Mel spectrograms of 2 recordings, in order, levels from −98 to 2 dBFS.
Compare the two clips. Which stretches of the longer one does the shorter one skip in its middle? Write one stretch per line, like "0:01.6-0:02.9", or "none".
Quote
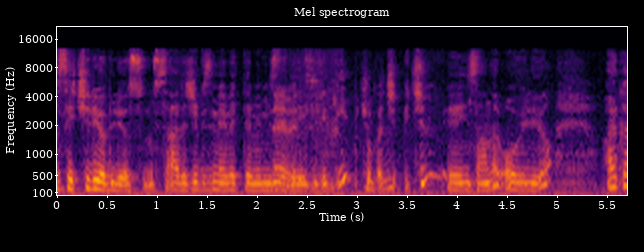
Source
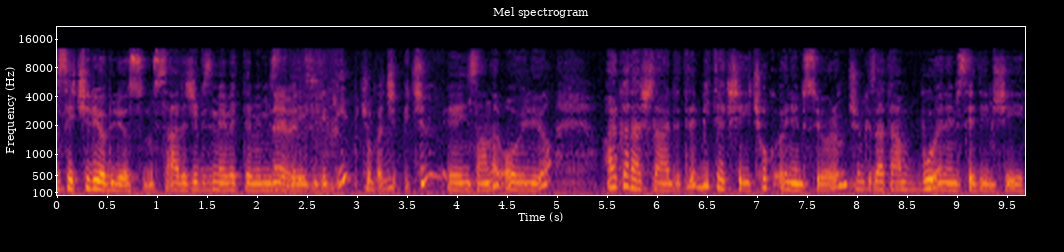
none

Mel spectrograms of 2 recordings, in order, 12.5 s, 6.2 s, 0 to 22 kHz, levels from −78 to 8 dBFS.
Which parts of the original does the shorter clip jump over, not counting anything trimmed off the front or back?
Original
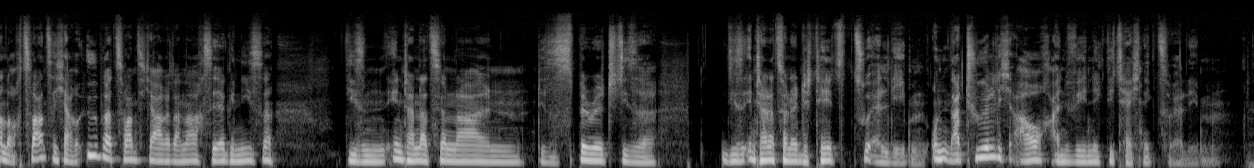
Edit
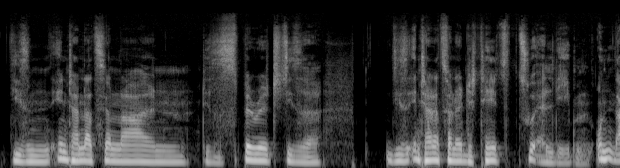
none

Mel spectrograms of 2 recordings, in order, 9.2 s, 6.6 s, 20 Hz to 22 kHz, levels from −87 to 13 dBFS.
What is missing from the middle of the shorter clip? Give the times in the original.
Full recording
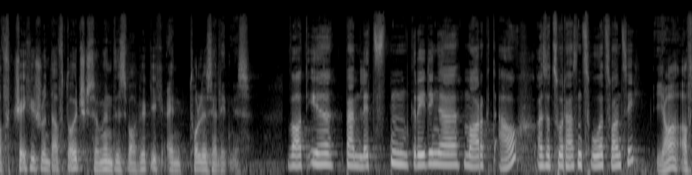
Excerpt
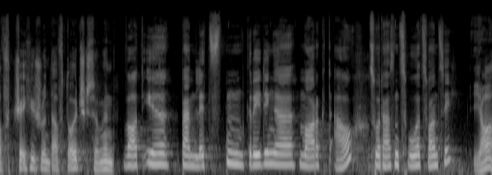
0:01.5-0:03.7
0:07.1-0:07.4

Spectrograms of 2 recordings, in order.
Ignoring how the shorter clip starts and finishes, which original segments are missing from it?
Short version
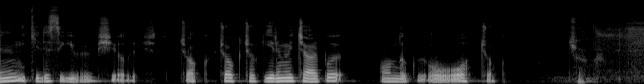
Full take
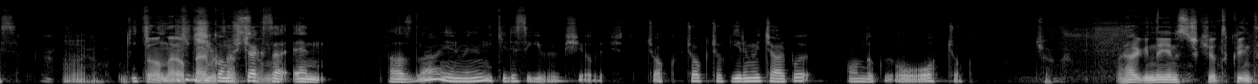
none

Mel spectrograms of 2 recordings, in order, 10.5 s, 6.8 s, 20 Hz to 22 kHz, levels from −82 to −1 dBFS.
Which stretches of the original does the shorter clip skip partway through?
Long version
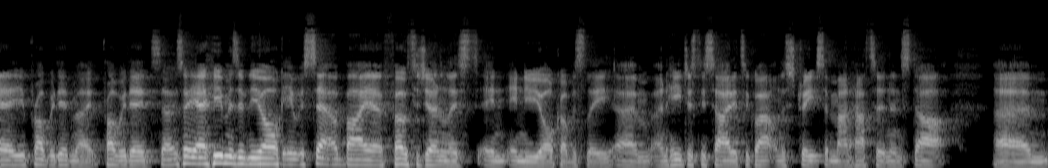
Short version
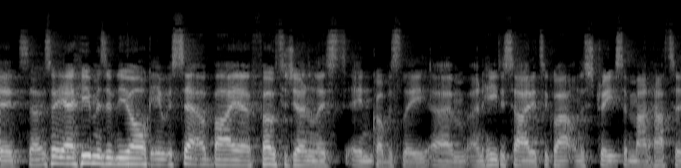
0:05.0-0:05.6
0:06.8-0:07.0

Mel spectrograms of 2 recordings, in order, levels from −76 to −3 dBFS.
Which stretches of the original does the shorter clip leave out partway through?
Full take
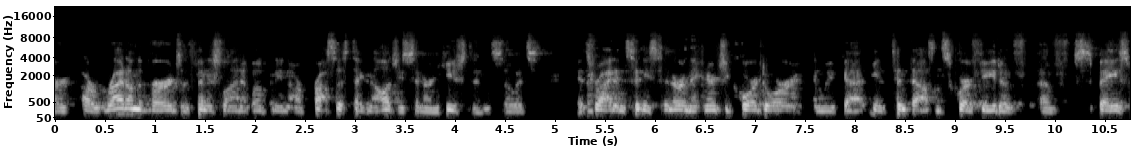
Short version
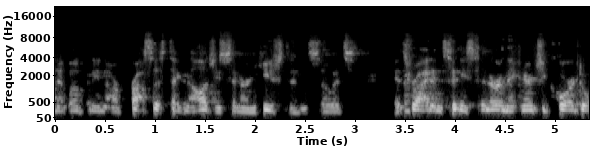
none

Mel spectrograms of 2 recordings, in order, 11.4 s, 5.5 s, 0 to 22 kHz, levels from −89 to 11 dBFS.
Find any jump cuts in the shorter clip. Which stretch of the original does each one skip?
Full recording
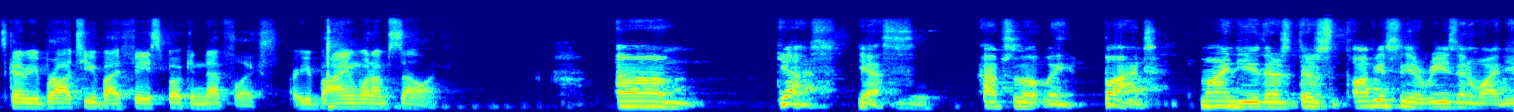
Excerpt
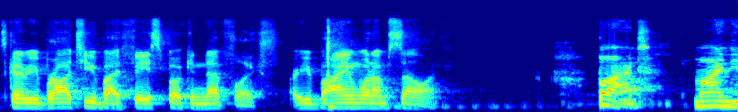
0:04.4-0:08.2

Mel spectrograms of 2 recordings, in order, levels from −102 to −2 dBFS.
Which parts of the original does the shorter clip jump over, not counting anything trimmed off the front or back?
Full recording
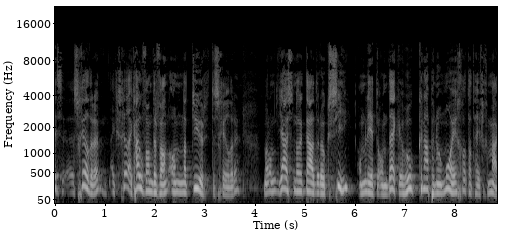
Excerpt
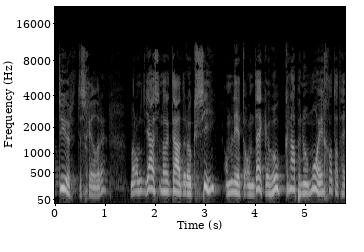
none

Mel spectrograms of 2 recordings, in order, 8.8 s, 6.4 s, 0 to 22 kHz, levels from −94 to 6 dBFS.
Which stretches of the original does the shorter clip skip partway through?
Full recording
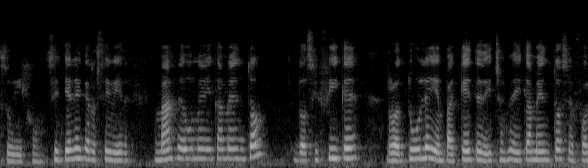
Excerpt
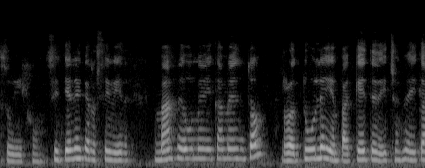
0:04.1-0:05.7

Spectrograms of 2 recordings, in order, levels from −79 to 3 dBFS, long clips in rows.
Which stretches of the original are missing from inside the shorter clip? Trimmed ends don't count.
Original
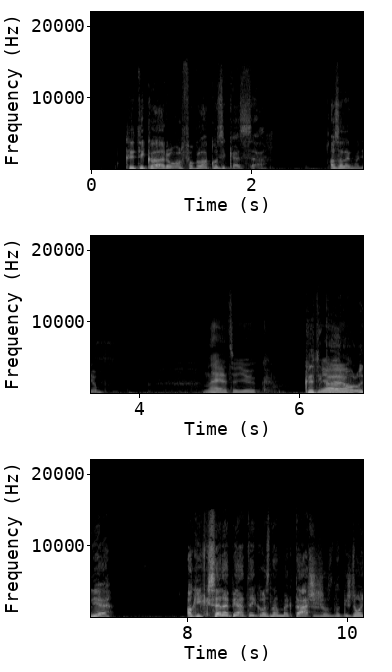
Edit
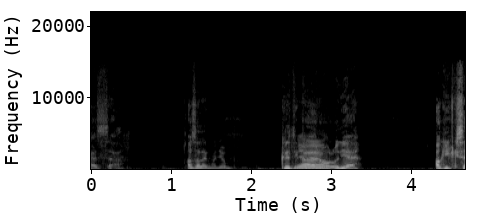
0:04.0-0:05.9

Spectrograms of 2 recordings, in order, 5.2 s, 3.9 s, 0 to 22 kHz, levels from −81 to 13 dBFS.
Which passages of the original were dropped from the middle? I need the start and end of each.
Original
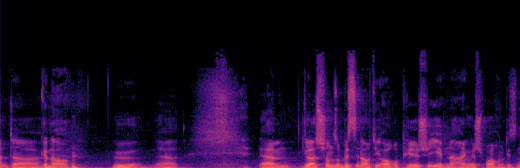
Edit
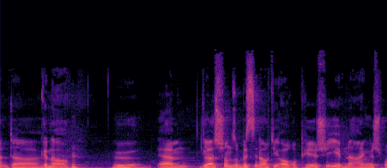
0:01.5-0:02.5

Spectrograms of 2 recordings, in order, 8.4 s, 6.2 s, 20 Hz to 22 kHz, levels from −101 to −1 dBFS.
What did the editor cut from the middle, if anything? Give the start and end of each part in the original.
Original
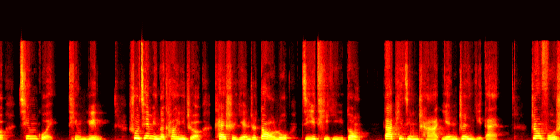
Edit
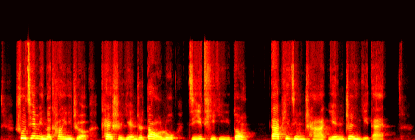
none

